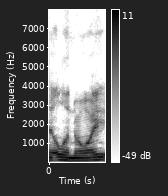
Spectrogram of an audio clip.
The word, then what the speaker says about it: Illinois: I also feel that silent S on Illinois is a little obnoxious.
